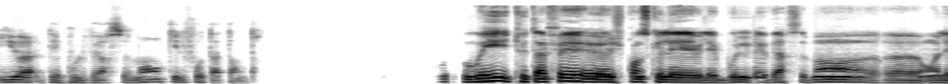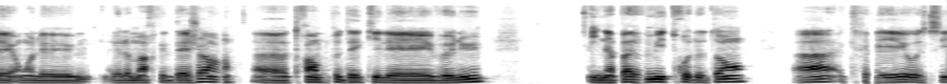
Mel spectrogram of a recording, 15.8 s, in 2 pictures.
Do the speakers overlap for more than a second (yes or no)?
no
